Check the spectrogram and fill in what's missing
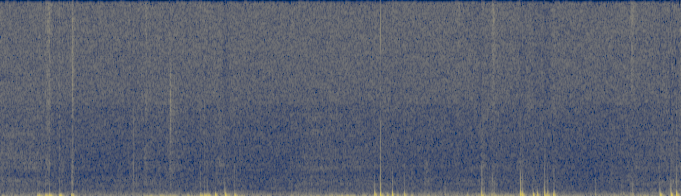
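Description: Long painted nails scratch and then tap the surface of a large, round, solid cork trivet held in both hands close to the mic. Soft, muffled scraping gives way to clusters of short, dull, low-pitched knocks with almost no ring or high end.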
